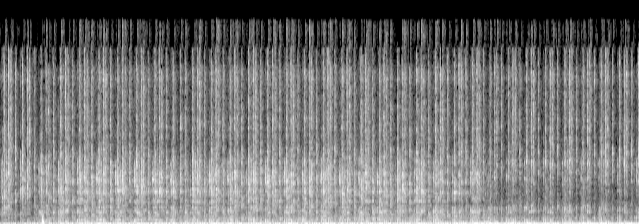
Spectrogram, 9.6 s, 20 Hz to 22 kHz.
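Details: Quick listen test of a V8 truck with race bullet mufflers; deep loud even idle rumble, steady firing with no knocks or misses; normal idle and revs, healthy engine.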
